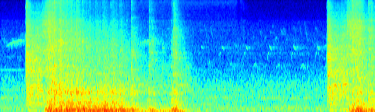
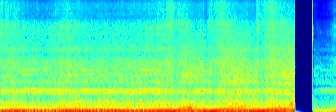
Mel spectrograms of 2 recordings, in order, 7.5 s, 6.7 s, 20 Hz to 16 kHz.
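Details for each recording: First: 1994 Ford F-150 after 302 V8 engine swap (new oil pump, timing chain, injectors), first start: rough, lumpy, stumbling beat before settling. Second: 302 V8 after engine swap, once the rough-running problem was sorted: deep, steady rumble with an even low beat, no knocks or misses, then shut off; sounds healthy.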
